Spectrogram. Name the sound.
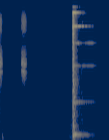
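small bell being rung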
